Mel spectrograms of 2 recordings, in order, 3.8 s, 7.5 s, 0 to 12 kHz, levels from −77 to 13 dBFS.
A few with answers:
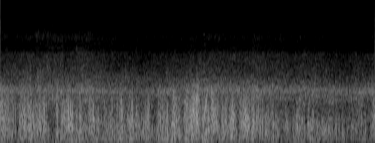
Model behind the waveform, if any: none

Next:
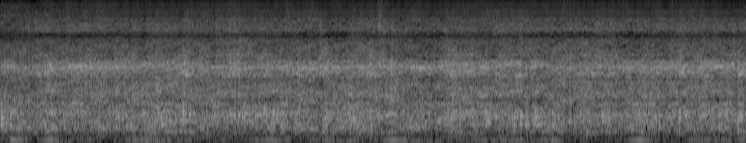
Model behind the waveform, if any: codec, SNAC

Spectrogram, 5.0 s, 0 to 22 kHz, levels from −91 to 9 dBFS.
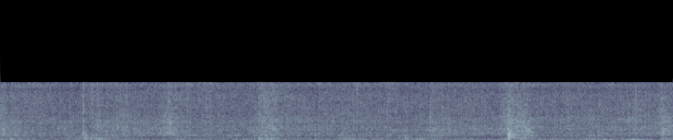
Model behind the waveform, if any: none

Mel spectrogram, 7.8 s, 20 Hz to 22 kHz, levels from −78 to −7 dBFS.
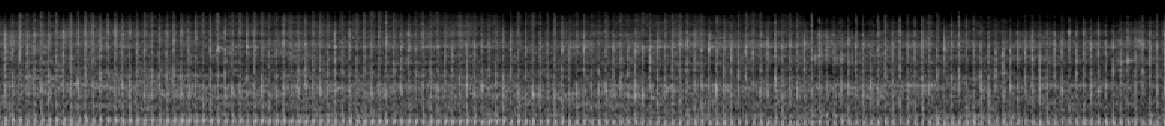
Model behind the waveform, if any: codec, SNAC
